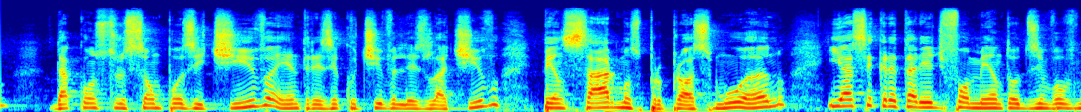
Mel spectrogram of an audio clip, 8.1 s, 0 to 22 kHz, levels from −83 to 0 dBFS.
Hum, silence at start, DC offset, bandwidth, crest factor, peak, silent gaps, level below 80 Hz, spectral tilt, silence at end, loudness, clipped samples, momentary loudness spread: none; 0 s; under 0.1%; 16 kHz; 14 dB; -2 dBFS; none; -38 dBFS; -5 dB/octave; 0 s; -15 LUFS; under 0.1%; 7 LU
